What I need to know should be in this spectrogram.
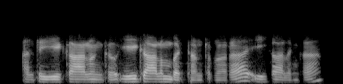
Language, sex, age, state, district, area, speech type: Telugu, male, 18-30, Andhra Pradesh, N T Rama Rao, urban, conversation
